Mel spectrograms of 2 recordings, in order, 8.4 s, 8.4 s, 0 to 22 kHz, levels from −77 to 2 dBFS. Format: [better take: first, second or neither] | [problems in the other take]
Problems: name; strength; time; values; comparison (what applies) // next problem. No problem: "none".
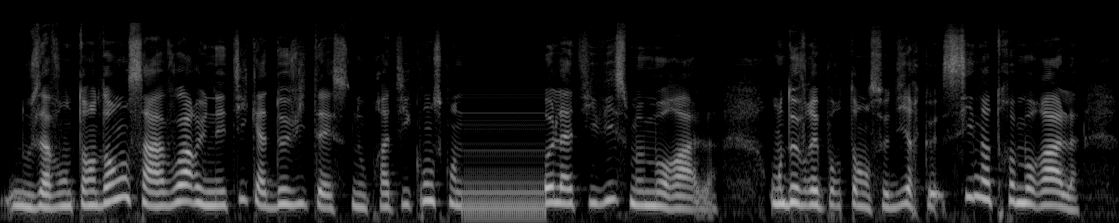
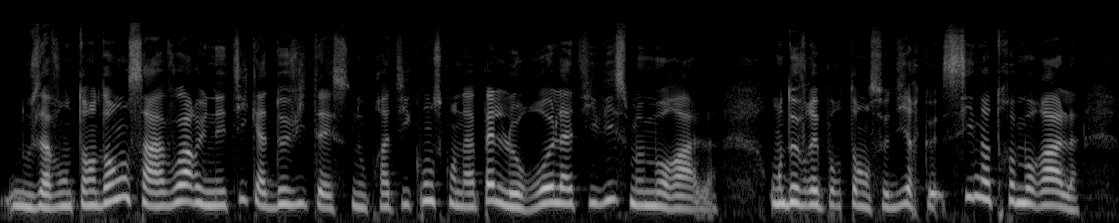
second | audio freezing; at 3.5 s for 0.5 s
